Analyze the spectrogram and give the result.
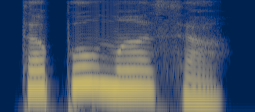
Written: ತಪೋಮಾಸ

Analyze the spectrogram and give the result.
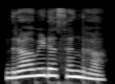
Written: ದ್ರಾವಿಡಸಂಘ

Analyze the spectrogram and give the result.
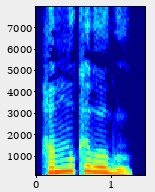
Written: ಹಮ್ಮುಖವೋಗು

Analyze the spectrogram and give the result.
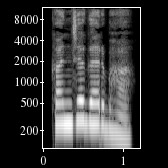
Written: ಕಂಜಗರ್ಭ

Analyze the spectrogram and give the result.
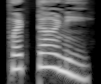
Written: ಪೀಡನ

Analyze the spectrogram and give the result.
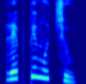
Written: ರೆಪ್ಪೆಮುಚ್ಚು

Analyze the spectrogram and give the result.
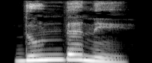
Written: ದಿಂಟೆನಾ

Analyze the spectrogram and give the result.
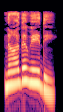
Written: ನೆತ್ತಿವತ್ತು

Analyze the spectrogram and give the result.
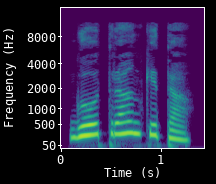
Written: ಗೋತ್ರಾಂಕಿತ

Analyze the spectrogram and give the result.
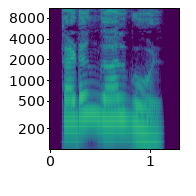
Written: ತಡಂಗಾಲ್ಗೊಳ್

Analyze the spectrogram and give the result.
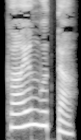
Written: ಖಾಯಂಗುತ್ತಾ

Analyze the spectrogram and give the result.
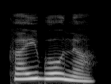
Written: ಕಬ್ಬುನ

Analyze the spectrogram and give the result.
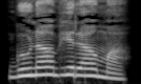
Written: ಗುಣಾಭಿರಾಮೆ

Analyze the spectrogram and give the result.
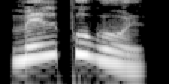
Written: ಮೆಲ್ಪುಗೊಳ್

